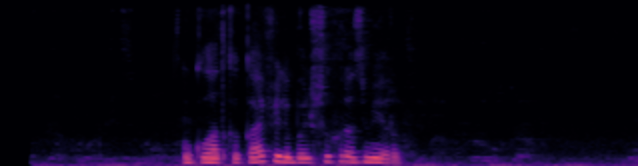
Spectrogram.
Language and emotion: Russian, neutral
